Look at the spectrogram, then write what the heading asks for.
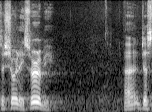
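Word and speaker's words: Surabhi: thing to notice here the a in in survey is a short a it's not a long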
